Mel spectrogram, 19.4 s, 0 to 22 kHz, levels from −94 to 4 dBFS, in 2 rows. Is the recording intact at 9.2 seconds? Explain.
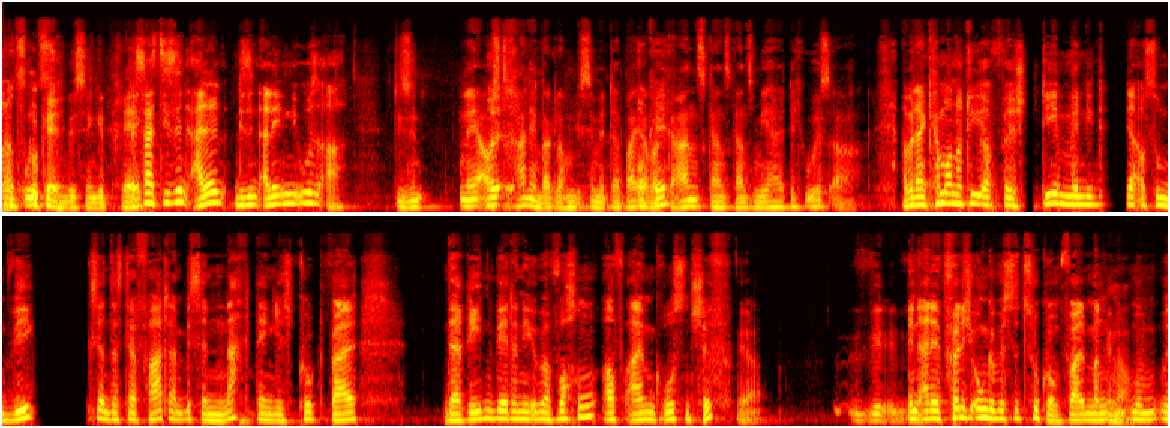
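No. At 9.2 seconds the audio is caught in a call audio freeze that runs from 9.15 to 9.39 s. The receiver ran out of audio to play, most likely because packets were held up in transit and the jitter buffer emptied. It stretched the last sound into a fading buzz or hiss for 220 ms, and about 120 ms of that decays to silence. Playback then resumes where it stopped, so the whole stream shifts 220 ms later. Nothing is lost, but a gap is inserted.

The freeze sits inside a longer stretch of repeated stalls (stutter), from 8.11 to 9.96 s. Here packets kept arriving late or too slowly, and the buffer kept running dry. There are 27 short gaps, the longest 87 ms. Each is filled by continuing the previous sound, adding 345 ms in total, about 19% of that span. Nothing is missing, but the audio drags and stutters throughout.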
